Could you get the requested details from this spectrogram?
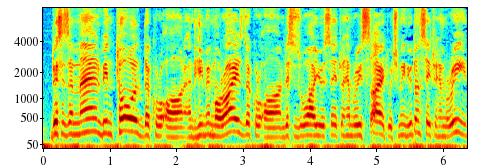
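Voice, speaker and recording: A man with an Arabic accent uses a raised, projected, high-pitched voice with ordinary pitch variation, talking at a fairly quick pace with hardly any pauses over noticeable background noise. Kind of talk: polemical commentary video.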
